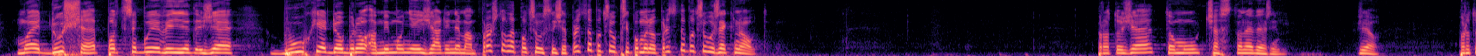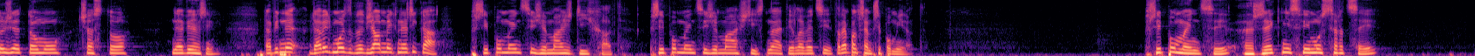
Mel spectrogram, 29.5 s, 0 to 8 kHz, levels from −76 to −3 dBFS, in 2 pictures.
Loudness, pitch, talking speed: -19 LUFS, 175 Hz, 125 wpm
